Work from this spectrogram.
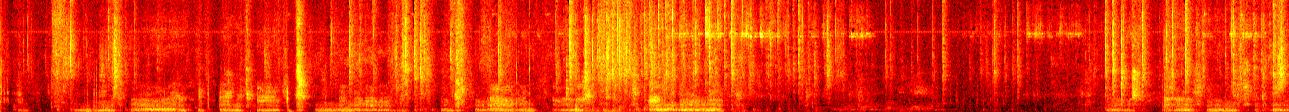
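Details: Bichon Frise dogs, several together: low rumbling growls with scattered short barks and clicks, indoors, with bursts of scuffling noise and quieter pauses.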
